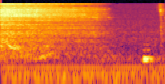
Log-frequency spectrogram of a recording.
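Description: A single long, airy deep breath drawn in from the belly during a guided breathing exercise, a soft rushing hiss that lasts about a second and gradually fades away, fairly quiet, with no talking.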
